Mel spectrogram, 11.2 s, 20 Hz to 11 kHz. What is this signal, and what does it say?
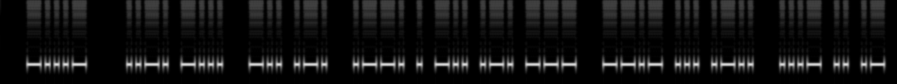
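Morse code, heard as a keyed tone, about 21 wpm, 800 Hz. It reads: <BT> FB DR PEDRO QSL VIA
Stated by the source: Morse QSO practice at 20 words per minute, in Italian and English.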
